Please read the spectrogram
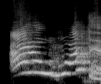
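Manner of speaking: put-on high, agitated refusal from an old lady; angry old woman. Old woman storming into the house, high and agitated. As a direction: voice the old woman bursting in, shrill with upset.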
